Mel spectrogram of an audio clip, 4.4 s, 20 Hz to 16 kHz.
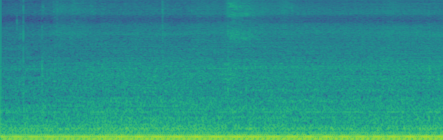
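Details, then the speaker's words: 1988 XC, just fired from a cold start: steady low rumble held at a high idle while cold, oil pressure good, tachometer broken; normally run about 10 minutes to warm. "oil pressure is good um as you can hear it idle's high uh tachometer is broken"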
